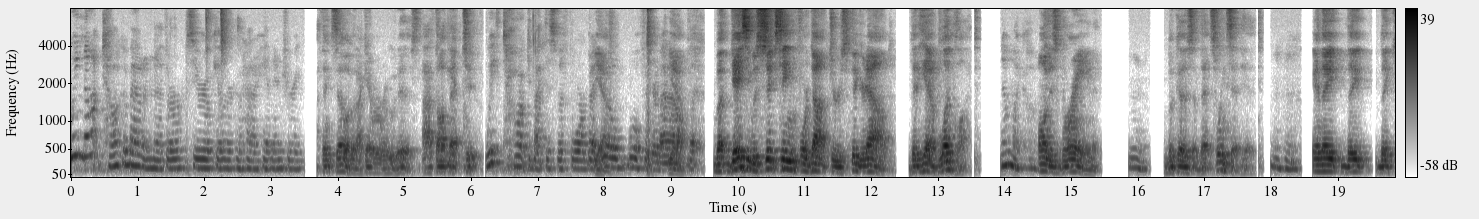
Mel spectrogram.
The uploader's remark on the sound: Audio disclaimer: This week's episode had some technical difficulties. The sound quality is not up to our usual standards.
